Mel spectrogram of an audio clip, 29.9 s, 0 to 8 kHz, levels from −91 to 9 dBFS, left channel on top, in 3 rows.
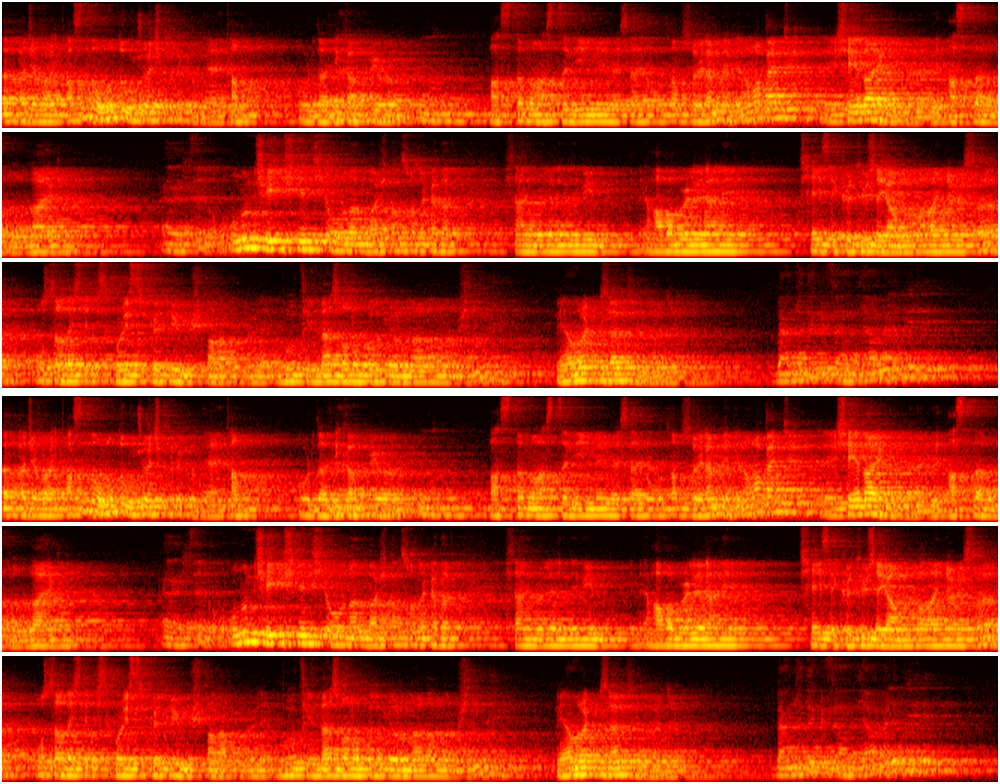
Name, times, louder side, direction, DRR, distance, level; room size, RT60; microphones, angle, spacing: voice 1, 0.0-2.5 2.9-4.0 4.9-10.7 11.9-14.5 15.0-16.0 16.3-17.3 17.9-19.9 20.2-24.9 25.5-26.7, equal, 10° right, 0 dB, 1.0 m, -26 dB
voice 2, 3.2-4.6 11.5-11.9 24.7-25.0 27.6-29.3, right 1 dB, 35° right, -3 dB, 1.8 m, -32 dB
14.5 x 11.0 x 5.1 m, 2.8 s
head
